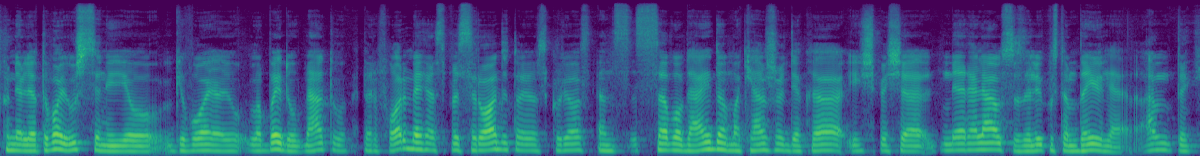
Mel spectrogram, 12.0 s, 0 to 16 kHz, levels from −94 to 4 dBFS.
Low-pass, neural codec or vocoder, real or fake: 14.4 kHz; codec, 44.1 kHz, 3.4 kbps, Pupu-Codec; fake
